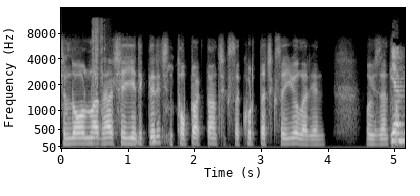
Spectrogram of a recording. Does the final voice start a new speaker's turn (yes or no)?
yes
